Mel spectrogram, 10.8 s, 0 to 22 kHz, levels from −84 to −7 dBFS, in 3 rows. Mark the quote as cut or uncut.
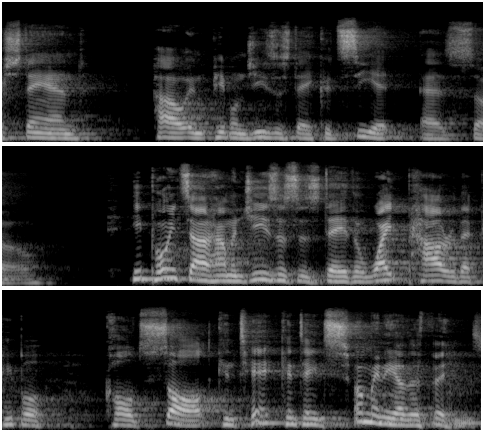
uncut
